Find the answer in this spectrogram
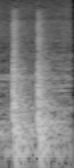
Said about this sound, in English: Are they threatening you? Two knocks.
